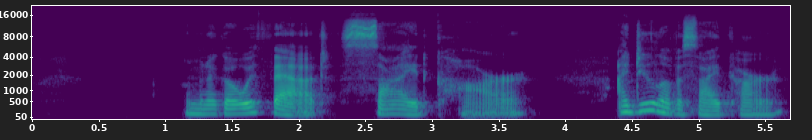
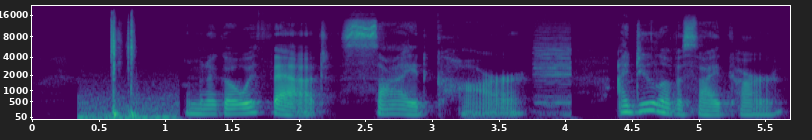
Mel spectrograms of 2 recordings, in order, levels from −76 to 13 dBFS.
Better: first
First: none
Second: keyboard typing; loud; at 0.5 s; peak 1 dB above the speech // alarm; faint; at 4 s; peak 10 dB below the speech

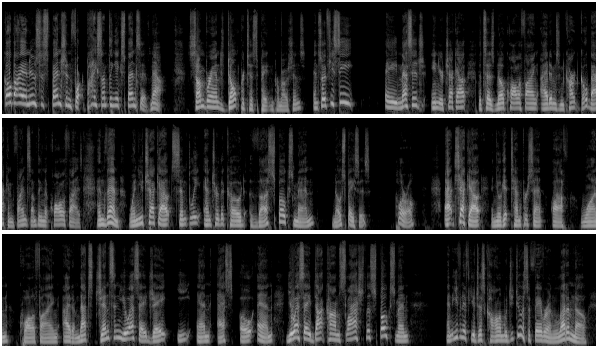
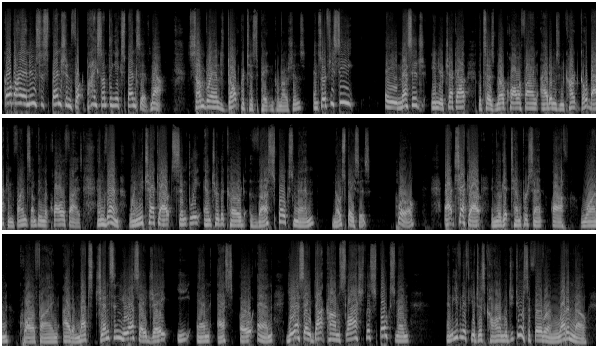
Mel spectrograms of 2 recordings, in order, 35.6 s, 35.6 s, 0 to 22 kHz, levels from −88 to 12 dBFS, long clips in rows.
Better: first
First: none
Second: distortion; heavy; 14% of the sound clipped

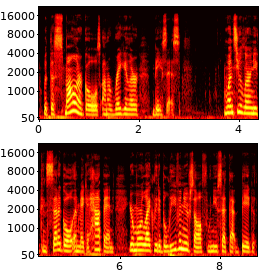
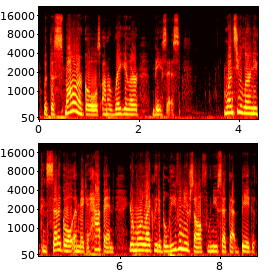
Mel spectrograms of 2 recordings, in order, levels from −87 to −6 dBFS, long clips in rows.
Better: first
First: none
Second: distortion; slight; 7% of the sound clipped

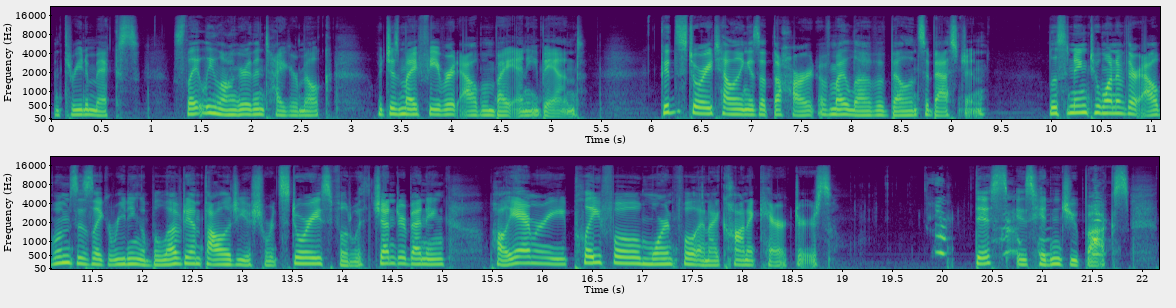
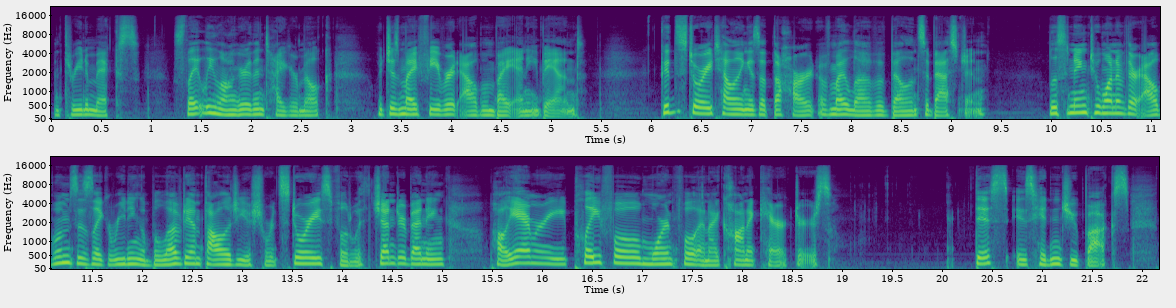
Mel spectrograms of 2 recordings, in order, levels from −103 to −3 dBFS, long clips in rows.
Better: second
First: dog barking; noticeable; from 20 to 22 s; peak 4 dB below the speech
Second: none

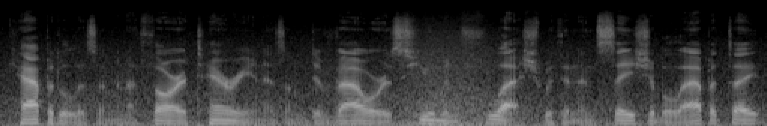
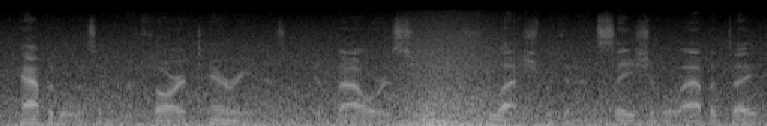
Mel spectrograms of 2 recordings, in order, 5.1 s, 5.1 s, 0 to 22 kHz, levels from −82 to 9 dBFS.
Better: first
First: wind noise on the microphone; occasional gusts; 15 dB below the speech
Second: wind noise on the microphone; heavy; 3 dB below the speech

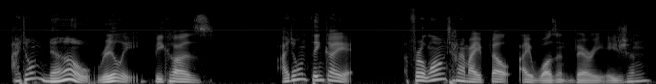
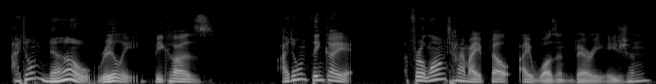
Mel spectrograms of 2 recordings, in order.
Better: second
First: high-pitched whine; faint; throughout; 5 kHz, 35 dB below the speech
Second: none

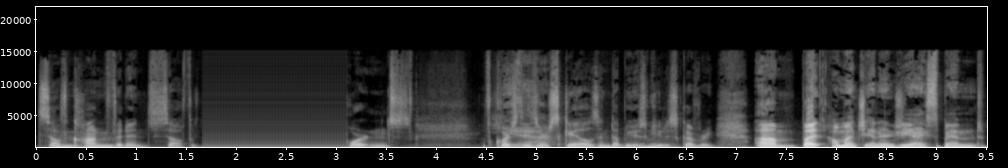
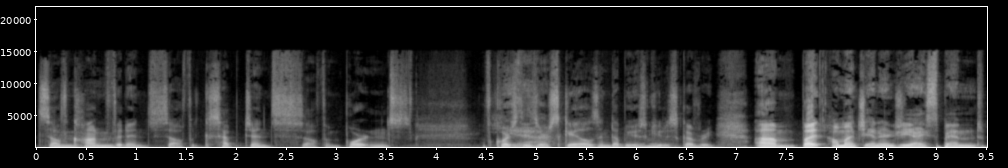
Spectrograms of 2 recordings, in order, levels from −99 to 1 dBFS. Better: second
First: audio freezing; at 1.5 s for 1.5 s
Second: none

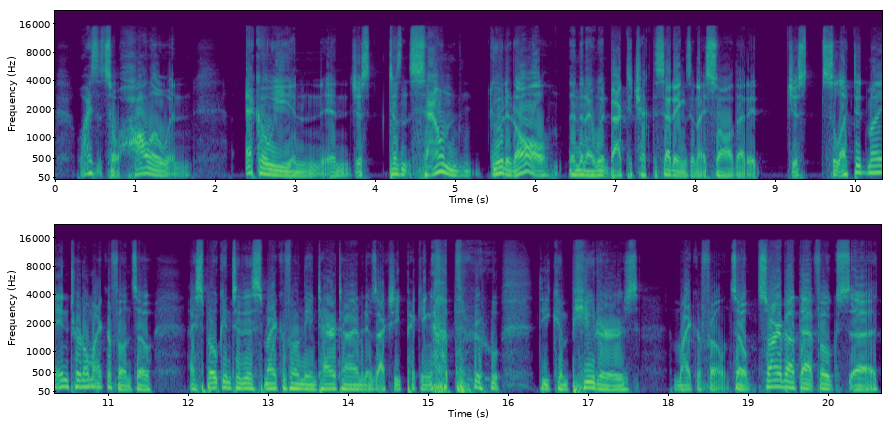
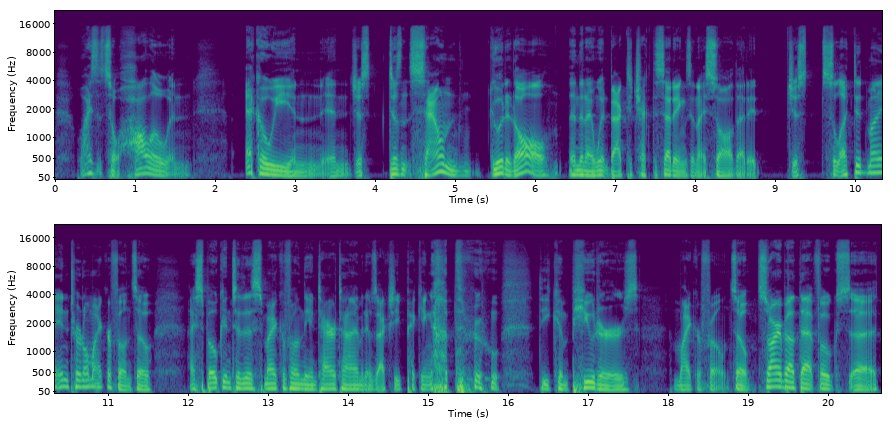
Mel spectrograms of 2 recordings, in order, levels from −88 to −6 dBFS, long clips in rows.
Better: second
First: distortion; slight; 8% of the sound clipped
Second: none

